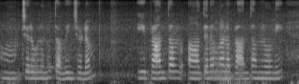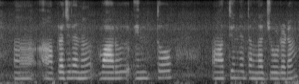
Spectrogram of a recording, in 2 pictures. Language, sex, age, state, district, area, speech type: Telugu, female, 45-60, Telangana, Mancherial, rural, spontaneous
